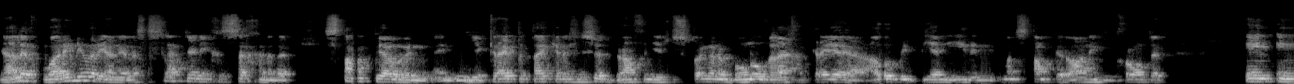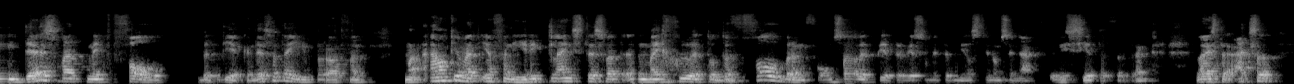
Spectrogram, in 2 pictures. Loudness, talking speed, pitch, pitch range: -23 LUFS, 225 wpm, 120 Hz, 110-140 Hz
